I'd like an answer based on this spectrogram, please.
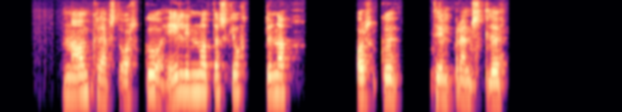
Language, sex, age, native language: Icelandic, female, 40-49, Icelandic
